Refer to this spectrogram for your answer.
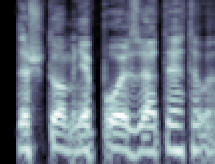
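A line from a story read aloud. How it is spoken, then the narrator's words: Old woman sobbing. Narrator (Russian): рыдала старуха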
